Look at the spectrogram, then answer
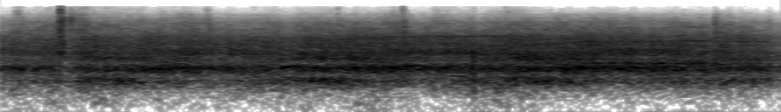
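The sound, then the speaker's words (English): A large arena crowd of Islander fans roars and cheers in a steady, dense wall of noise for about six seconds, loud and sustained with scattered shouts rising above the din. “Let the crowd take it from here.”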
